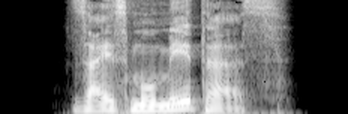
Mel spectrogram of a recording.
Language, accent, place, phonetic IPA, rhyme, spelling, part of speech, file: German, Germany, Berlin, [ˌzaɪ̯smoˈmeːtɐs], -eːtɐs, Seismometers, noun, De-Seismometers.ogg
- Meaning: genitive singular of Seismometer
